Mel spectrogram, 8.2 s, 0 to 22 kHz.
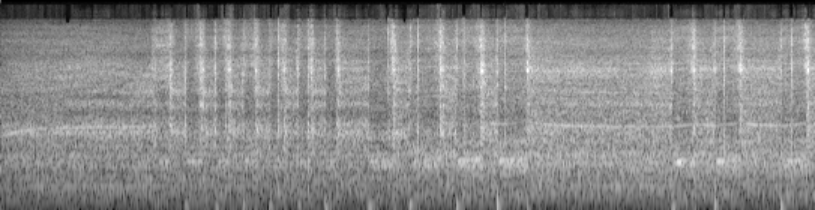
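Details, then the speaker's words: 1970s Brother XL-444 canister vacuum running: a thin high whine of constant pitch rides over a steady rushing roar. Owner says the motor bearings are a little dry. "Bearings are a little dry. I'll turn it on and off again one more time."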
